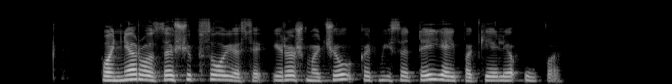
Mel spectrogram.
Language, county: Lithuanian, Vilnius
